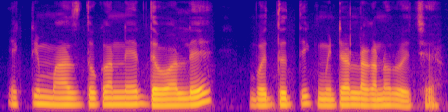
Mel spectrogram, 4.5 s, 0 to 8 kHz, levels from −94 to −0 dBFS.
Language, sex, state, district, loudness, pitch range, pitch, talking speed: Bengali, male, West Bengal, Cooch Behar, -17 LUFS, 120-140 Hz, 130 Hz, 105 wpm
